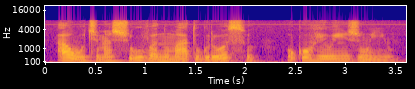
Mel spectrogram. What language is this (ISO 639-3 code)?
por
